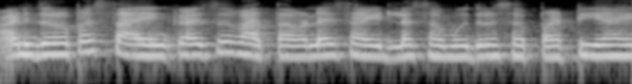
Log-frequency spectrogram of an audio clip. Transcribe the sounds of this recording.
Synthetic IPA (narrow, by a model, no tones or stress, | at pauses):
a̰ɽ̃id͡zəʋəpəsajəŋkat͡səʋat̪aʋɳajsaiɖlasəmud̪ɾəsəpaʈiːaɦe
